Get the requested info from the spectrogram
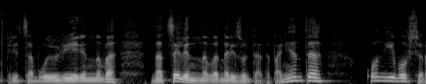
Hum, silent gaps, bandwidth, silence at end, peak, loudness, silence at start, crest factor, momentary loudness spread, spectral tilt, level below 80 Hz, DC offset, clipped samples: none; none; 12.5 kHz; 0 s; -10 dBFS; -28 LUFS; 0 s; 16 dB; 10 LU; -7 dB/octave; -48 dBFS; under 0.1%; under 0.1%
